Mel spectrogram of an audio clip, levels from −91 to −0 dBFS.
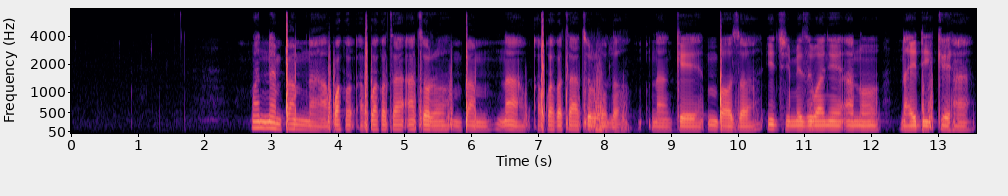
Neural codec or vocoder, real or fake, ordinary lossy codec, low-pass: none; real; none; 7.2 kHz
